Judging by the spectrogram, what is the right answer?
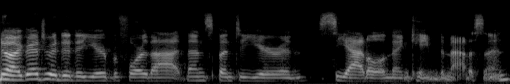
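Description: A woman with an American accent speaks at a moderate pace with hardly any pauses, in a bright, sharp tone and a fairly low pitch. Her voice carries vocal fry and big swings in loudness. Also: lively intonation. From Minnesota. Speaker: professional triathlete. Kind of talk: casual interview.

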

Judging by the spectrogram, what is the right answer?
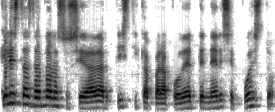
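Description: This man has a high pitch. He talks at a moderate pace. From Ecuador and Colombia. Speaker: musician and music teacher. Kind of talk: casual interview.

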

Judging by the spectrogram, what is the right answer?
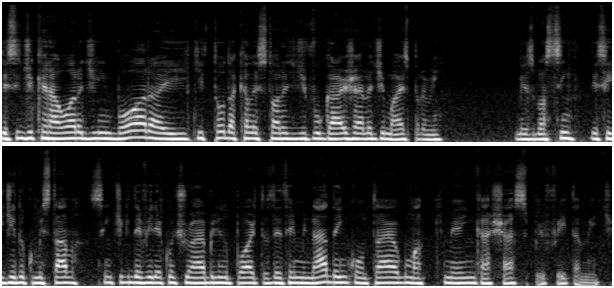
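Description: A man's fairly high, somewhat breathy voice with a dark, mellow tone, flat monotone intonation and a very fast pace, in a dry, close sound with no echo. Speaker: audio drama narrator. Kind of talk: dramatic horror narration, first-person confessional tale with sound design. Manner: halting and shaky, with nervous laughter and repeated phrases.

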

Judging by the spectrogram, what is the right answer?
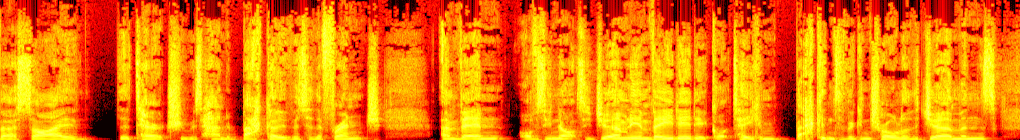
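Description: With a London accent, a man speaks at a medium pitch and a fairly quick pace with fairly even intonation, in a very clean recording with a silent background. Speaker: wine podcast co-host. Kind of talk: casual chat. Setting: home studio outbuilding.

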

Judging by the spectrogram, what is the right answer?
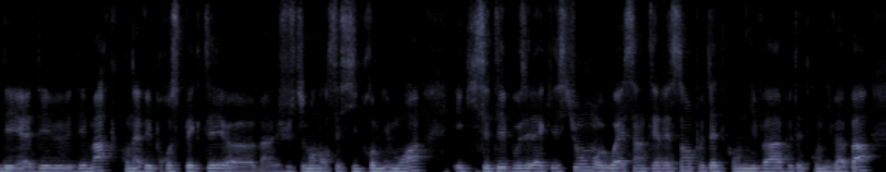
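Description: A man with a dark, mellow tone talks in a monotone, flat intonation at a moderate pace. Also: medium pitch for a man. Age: 30s. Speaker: marketing agency co-founder. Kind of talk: interview. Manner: hesitant, many fillers.

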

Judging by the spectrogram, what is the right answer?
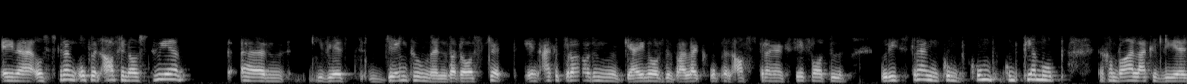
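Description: Her pitch sits fairly low for a woman. Its variation is ordinary. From South Africa, Potchefstroom (Ikageng), North West. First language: Tswana (speaking Afrikaans). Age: 30s. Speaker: radio presenter and TV personality. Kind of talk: interview conversation. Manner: animated.

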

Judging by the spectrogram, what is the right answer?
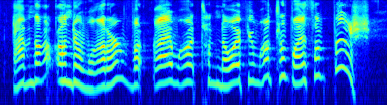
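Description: A put-on character voice, high in pitch. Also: moderate pace. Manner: friendly, sales-pitch tone.

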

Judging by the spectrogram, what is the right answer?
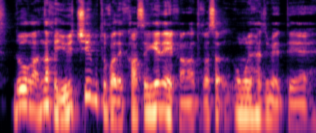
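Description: The speaker is a man with medium pitch. His intonation is lively. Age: 30s. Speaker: online video entrepreneur. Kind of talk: casual self-introduction monologue. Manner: hesitant, many fillers.

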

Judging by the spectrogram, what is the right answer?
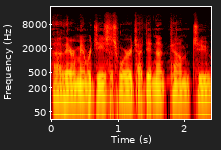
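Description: At a moderate pace, a man with an American accent speaks in an unremarkable speaking voice at a medium pitch. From US Midwest (Cincinnati, Ohio). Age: 50s. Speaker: pastor. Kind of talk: interview.

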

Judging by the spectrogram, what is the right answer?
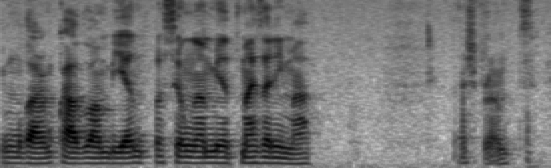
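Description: A fairly low male voice with a dark, mellow tone. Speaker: podcast host. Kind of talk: casual solo monologue.

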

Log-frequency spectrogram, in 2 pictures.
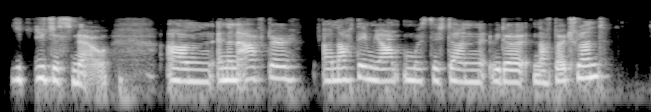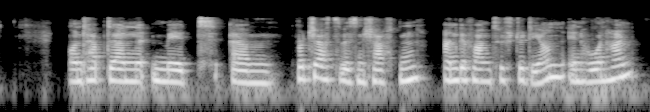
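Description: At a very slow pace, a woman talks at medium pitch, somewhat breathy, with fairly even intonation and very even loudness. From East Germany. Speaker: spiritual coach and author. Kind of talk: interview. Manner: halting, frequent fillers.

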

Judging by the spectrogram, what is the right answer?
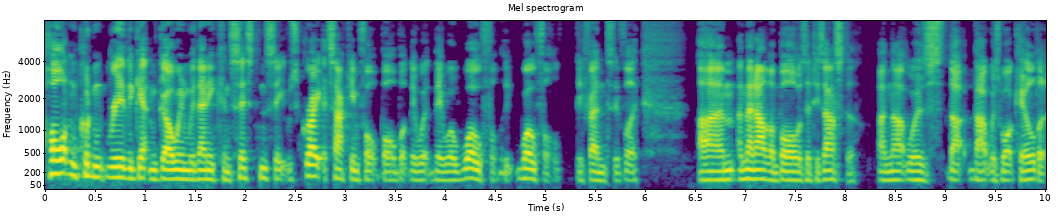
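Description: Fairly quick speech from a man at medium pitch, in an unremarkable speaking voice. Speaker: football podcaster, City fan. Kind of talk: casual chat. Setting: video call.

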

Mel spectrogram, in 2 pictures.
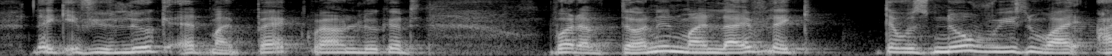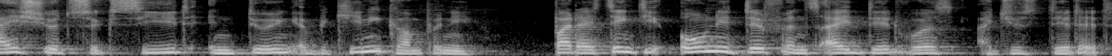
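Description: A woman speaks at medium pitch with ordinary pitch variation. Her tone is dark and mellow and somewhat breathy. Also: fairly quick pace. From Denmark, west coast of Jutland. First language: Danish. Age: 30s. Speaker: startup founder. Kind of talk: interview.

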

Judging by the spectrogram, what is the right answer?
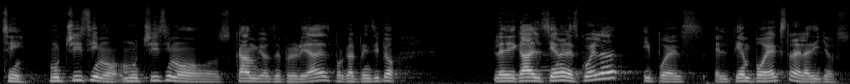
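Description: A man with an ordinary speaking voice talks at a moderate pace with a fairly high pitch and ordinary pitch variation, on a very clean recording with a silent background. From Yucatán, Mexico (Mérida). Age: 20s. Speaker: ice cream entrepreneur. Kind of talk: casual interview.

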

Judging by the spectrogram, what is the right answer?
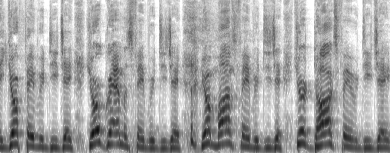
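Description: A man at a high pitch and a very fast pace, animated in tone, with ordinary pitch variation. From Canada. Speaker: podcast co-host. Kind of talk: casual chat. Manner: animated, high energy.

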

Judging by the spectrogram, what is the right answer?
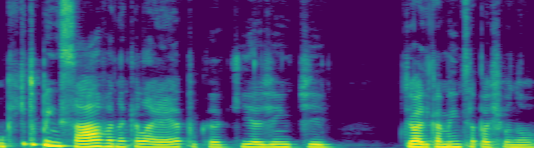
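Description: A dark, mellow, somewhat breathy tone at a fairly slow pace, on a very clean recording with a silent background. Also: woman. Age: 20s. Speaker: podcast host. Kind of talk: personal monologue.

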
